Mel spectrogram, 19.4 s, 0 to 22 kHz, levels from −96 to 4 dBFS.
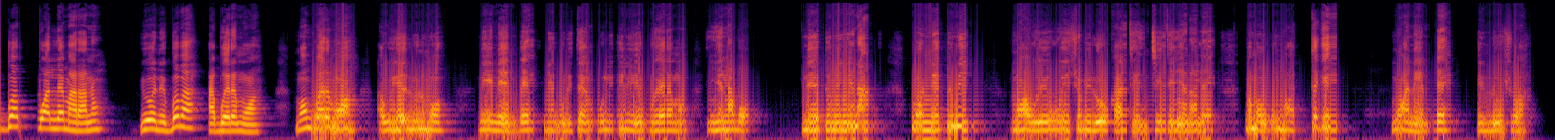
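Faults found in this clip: Robotic sound from repeated short buffers, 3.89 s to the end: rigid metallic buzz at 200 Hz. Likely buffer underrun, with a 5 ms chunk looped over about half the audio.

Corrupt frame decoded, 18.66 to 18.70 s: brief chirp, blip or burst of noise. Damaged bits in a couple of frames, played anyway, so energy lands at the wrong frequencies.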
